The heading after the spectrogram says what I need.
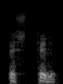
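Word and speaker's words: pistil: spelling P एस आई टी आई होता है क्या पिस्टिल है ना इसको क्या बोलते हैं पिस्टिल इसका एक नाम और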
